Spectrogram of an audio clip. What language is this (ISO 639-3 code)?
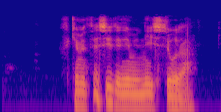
kab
